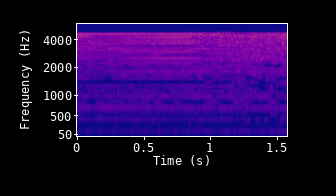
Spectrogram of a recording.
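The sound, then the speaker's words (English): Electric sheep shears buzz as shearers shear sheep inside a shearing shed, a steady, continuous motorized drone with a bright, slightly rattly edge, holding an even level throughout with no voices. “The shearers shear the sheep inside the shearing shed.”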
